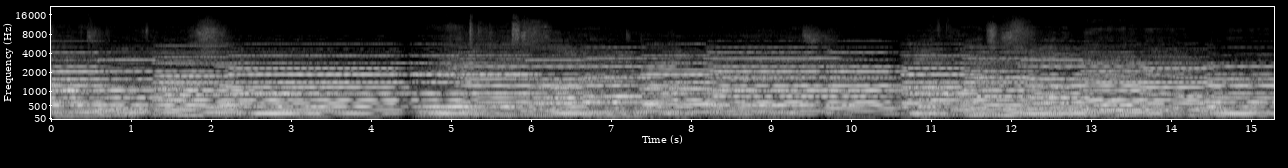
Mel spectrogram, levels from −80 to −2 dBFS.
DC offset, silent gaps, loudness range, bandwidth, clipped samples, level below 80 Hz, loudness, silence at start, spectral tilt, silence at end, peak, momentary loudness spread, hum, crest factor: under 0.1%; none; 1 LU; 13.5 kHz; under 0.1%; -74 dBFS; -22 LUFS; 0 s; -5.5 dB/octave; 0 s; -8 dBFS; 3 LU; none; 12 dB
